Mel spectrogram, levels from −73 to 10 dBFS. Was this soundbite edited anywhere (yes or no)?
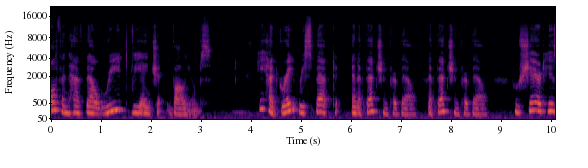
yes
